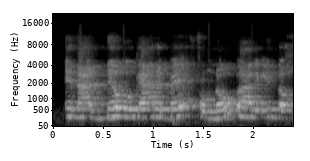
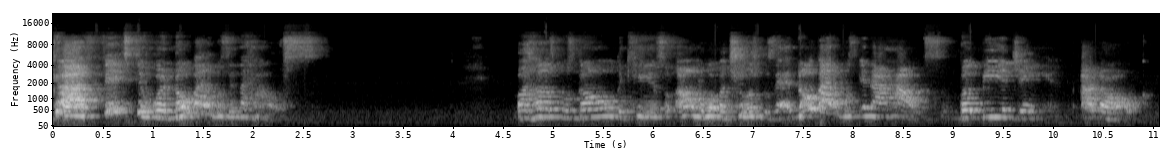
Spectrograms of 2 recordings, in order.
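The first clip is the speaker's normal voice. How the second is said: emotional voice close to tears. Recalling a frightening day alone at home, the speaker talks, emotional. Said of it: "I'm sorry, I'm being emotional".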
